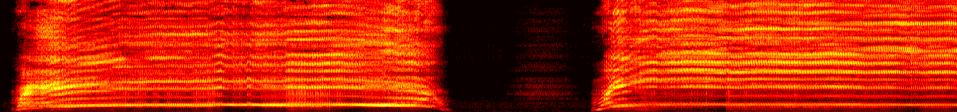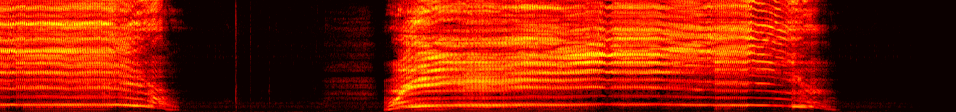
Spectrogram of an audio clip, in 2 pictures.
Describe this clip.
Sound effects > Animals
TOONAnml-Blue Snowball Microphone, CU Cat, Screech, Human Imitation Nicholas Judy TDC
A screeching cat. Human imitation.
Blue-brand, Blue-Snowball, cartoon, cat, human, imitation, screech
